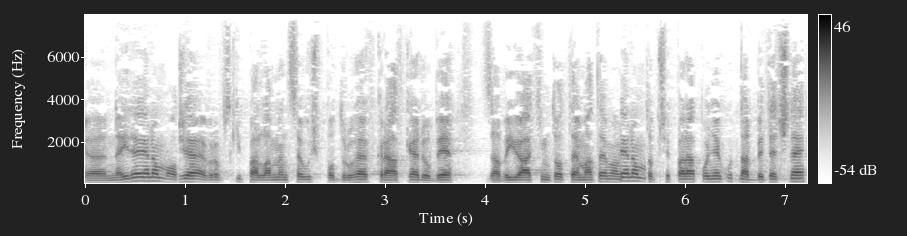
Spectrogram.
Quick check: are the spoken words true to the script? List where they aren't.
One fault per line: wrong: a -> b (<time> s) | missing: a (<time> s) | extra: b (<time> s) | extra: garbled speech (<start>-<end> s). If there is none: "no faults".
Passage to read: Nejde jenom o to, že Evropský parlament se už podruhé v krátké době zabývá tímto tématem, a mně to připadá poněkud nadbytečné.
missing: to (0.9 s)
wrong: mně -> jenom (5.3 s)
